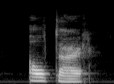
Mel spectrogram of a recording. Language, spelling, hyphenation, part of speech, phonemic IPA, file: Dutch, Altaar, Al‧taar, proper noun, /ˈɑl.taːr/, Nl-Altaar.ogg
- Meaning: Ara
